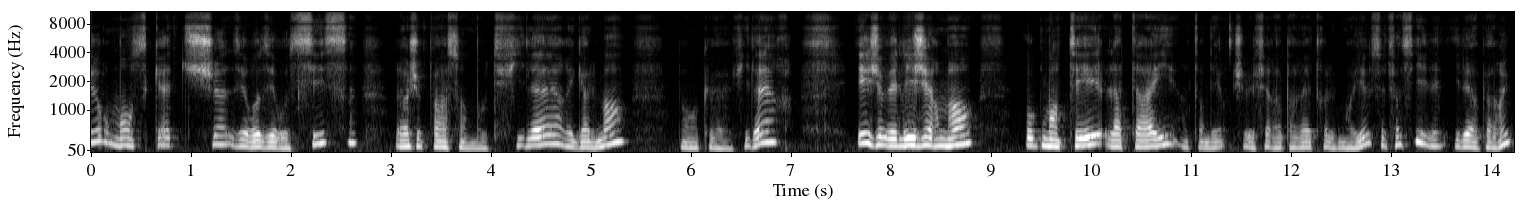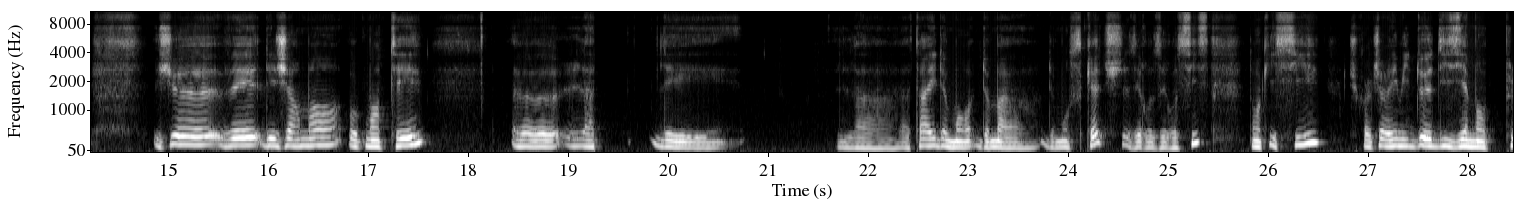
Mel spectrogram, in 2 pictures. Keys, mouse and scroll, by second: 0.7 click, 2.1-2.4 scroll up 2, 2.5-3.3 right drag, 5.2 click, 6.3 click, 7.0-7.3 scroll up 1, 8.1 right click, 9.4 click, 10.9 click, 11.3 space, 12.6-13.0 scroll up 1, 13.5-14.2 right drag, 26.7 click.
